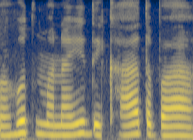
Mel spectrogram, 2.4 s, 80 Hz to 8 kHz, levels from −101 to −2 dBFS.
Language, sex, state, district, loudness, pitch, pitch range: Bhojpuri, female, Uttar Pradesh, Gorakhpur, -16 LUFS, 205 Hz, 195-225 Hz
